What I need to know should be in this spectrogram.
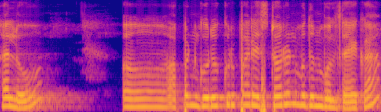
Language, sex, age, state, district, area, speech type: Marathi, female, 45-60, Maharashtra, Buldhana, rural, spontaneous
